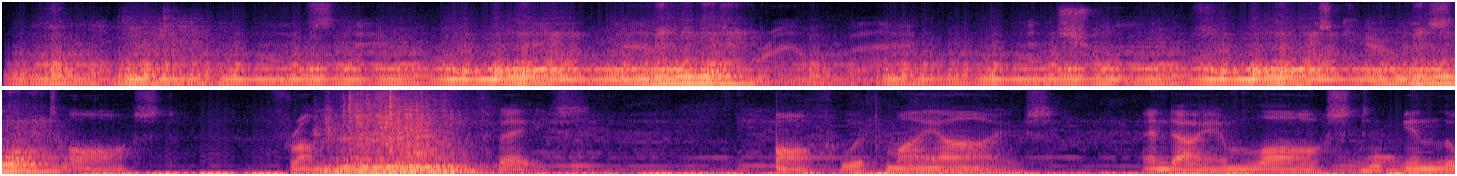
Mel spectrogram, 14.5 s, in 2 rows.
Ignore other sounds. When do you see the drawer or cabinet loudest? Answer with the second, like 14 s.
9 s.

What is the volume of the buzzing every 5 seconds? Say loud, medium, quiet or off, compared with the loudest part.
loud, loud, quiet.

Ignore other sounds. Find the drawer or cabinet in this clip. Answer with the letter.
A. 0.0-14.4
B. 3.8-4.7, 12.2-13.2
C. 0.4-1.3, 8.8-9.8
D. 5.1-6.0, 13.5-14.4
C.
